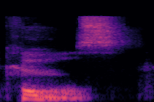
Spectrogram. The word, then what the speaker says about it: coups: a concept called nonprofit coups. And when I say coups, that word is spelled COUPS, which is something that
